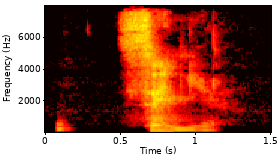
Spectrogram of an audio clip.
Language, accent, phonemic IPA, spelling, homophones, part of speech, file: French, Canada, /siɲ/, signes, cygne / cygnes / signe / signent, noun / verb, LL-Q150 (fra)-signes.wav
- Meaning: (noun) plural of signe; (verb) second-person singular present indicative/subjunctive of signer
